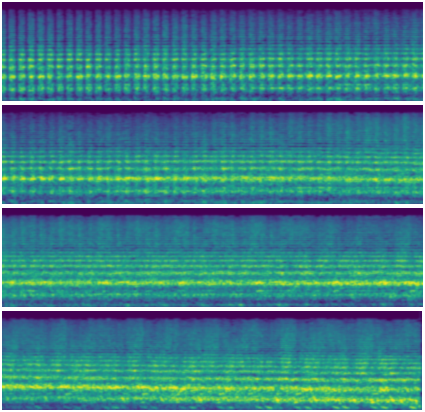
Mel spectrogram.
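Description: Techno in a breakdown from a DJ set. A buzzing synth chord pulses rapidly with the kick drum dropped out and grows slowly louder and brighter, and the bass and kick come back in near the end.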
